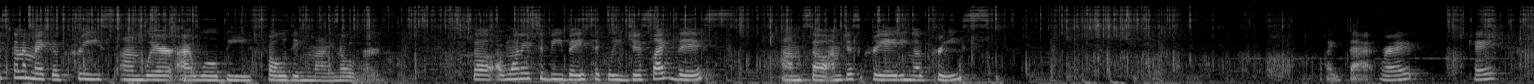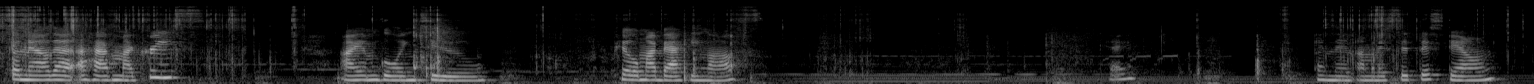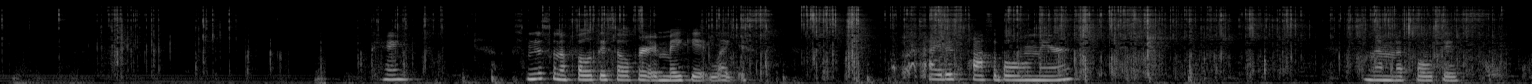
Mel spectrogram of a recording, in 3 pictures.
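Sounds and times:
paper and wrapper crinkling: 0.0 - 19.8, 20.4 - 46.0.

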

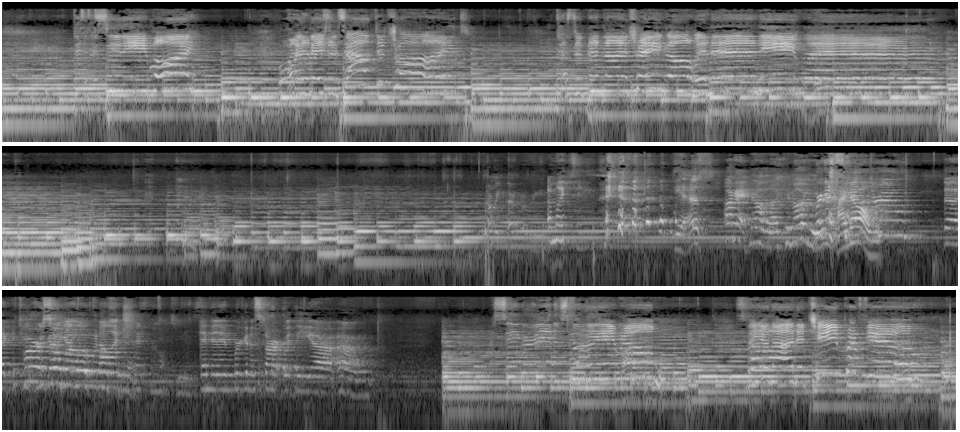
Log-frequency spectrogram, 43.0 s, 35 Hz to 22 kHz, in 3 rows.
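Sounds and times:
piano chords and notes: 0.0 - 28.4, 35.2 - 43.0
woman singing: 4.2 - 7.0, 36.1 - 38.6.

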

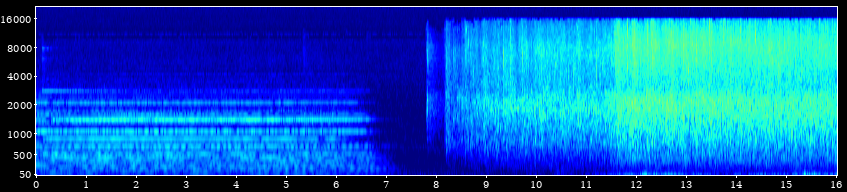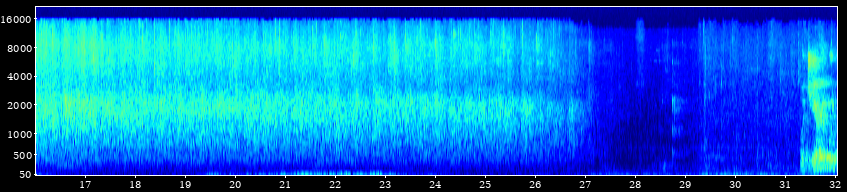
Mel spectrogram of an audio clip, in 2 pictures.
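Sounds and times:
audience applauding: 7.8 - 27.3.

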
